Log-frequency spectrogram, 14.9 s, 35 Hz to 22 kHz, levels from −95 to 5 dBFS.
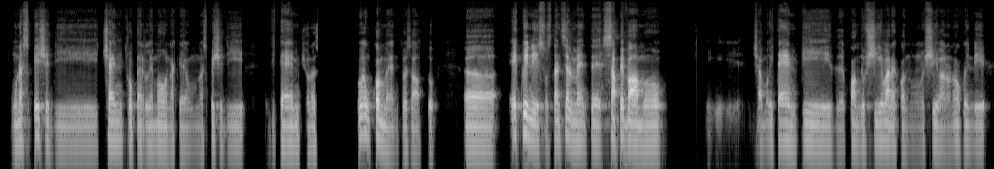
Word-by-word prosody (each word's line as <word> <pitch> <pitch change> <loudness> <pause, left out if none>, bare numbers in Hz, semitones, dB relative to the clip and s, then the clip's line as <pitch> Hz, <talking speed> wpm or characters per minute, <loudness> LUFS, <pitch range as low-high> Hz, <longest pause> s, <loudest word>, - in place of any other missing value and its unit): una - - 0
specie 125 0 -1
di 90 0 -9
centro 105 -1 0
per 95 -1 -4
le 95 0 -3
monache, 90 -1 -4
una 90 +1 -14
specie - - -5
di 90 0 -10 0.4
di - - -24
tempio, 95 0 -2
las - - -4 0.6
u 130 - +3
ehm, 130 -2 +2
convento, 90 -6 +2
esatto. 90 - -5 0.4
Ehm, 90 -1 +3
e 130 - +3
quindi 130 -7 +6
sostanzialmente 105 -3 0
sapevamo, 95 -1 +6
uhm, 195 - -4 0.7
i 355 +3 -25
diciamo - - -8
i 100 - -8
tempi 95 -2 -1
d 90 0 -11
quando 100 -3 -1
uscivano 100 0 +2
e - - -4
quando 90 0 -9
non 90 +1 -19
uscivano 90 -2 -3
no, 100 0 -5
quindi 185 - -5
95 Hz, 145 wpm, -24 LUFS, 90-105 Hz, 0.7 s, quindi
